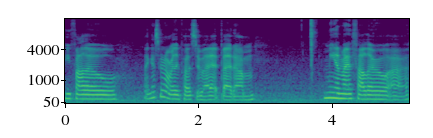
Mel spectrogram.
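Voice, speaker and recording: Light background noise sits behind a woman's voice. She talks fairly quickly with ordinary pitch variation. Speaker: vlogger. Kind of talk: casual vlog chat. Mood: chatty, laughs often. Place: home room. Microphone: webcam.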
